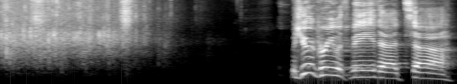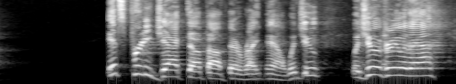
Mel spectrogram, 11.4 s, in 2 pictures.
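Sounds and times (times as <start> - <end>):
church congregation applauding during a morning service: 0.0 - 2.3
speech: 3.6 - 5.7, 7.1 - 11.3.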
